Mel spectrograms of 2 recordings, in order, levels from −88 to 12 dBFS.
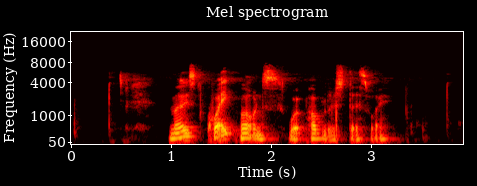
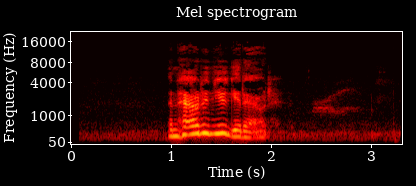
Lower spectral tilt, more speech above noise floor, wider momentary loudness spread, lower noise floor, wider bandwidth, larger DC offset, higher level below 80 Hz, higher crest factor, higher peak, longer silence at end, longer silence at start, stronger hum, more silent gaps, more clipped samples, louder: about the same, -4.5 dB/octave vs -5.5 dB/octave; about the same, 40 dB vs 38 dB; about the same, 22 LU vs 22 LU; about the same, -67 dBFS vs -66 dBFS; second, 7.8 kHz vs 14.5 kHz; neither; first, -64 dBFS vs -86 dBFS; about the same, 22 dB vs 20 dB; first, -8 dBFS vs -14 dBFS; second, 0.75 s vs 1.3 s; second, 0.5 s vs 0.95 s; neither; neither; neither; about the same, -27 LUFS vs -29 LUFS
